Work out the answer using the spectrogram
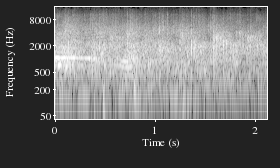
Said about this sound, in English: So can you guys just give him a round of applause again?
